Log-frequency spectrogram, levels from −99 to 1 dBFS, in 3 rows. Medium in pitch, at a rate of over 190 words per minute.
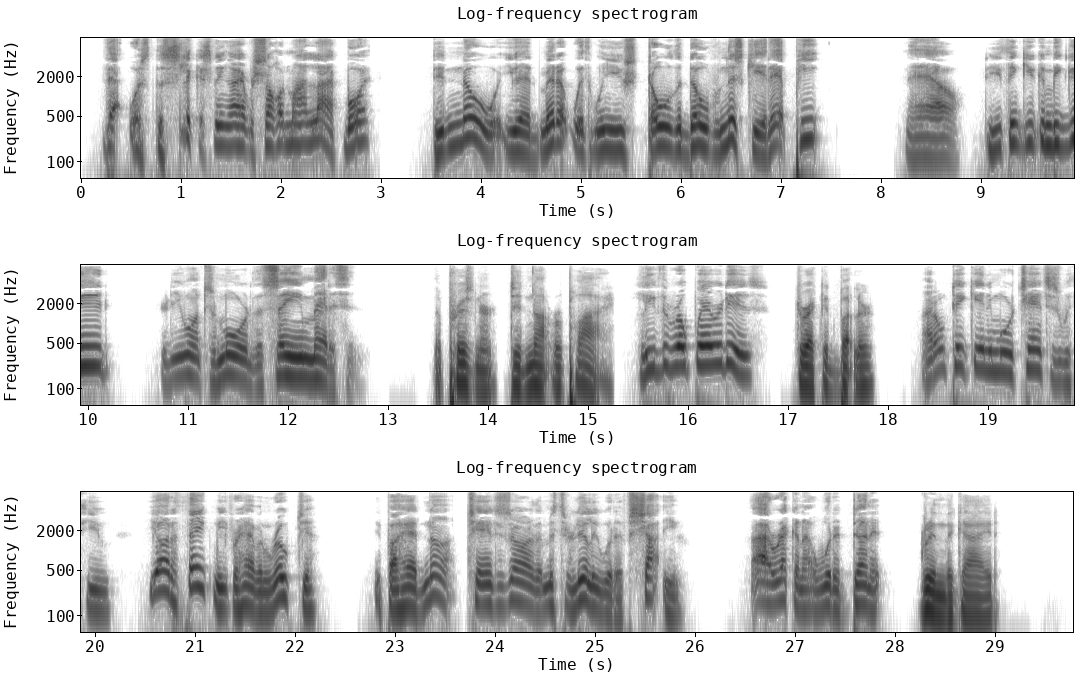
Yes: medium, 150 Hz; fast, 205 wpm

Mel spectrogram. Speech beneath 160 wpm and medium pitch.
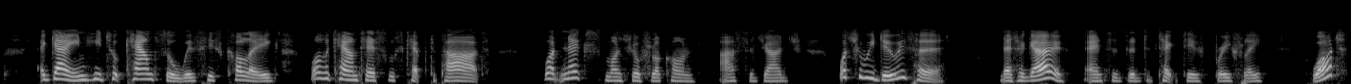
Yes: average, 150 wpm; medium, 180 Hz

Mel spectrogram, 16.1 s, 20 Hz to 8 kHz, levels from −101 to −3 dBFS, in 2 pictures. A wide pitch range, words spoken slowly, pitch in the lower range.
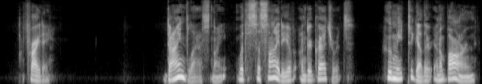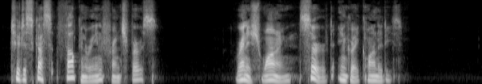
Yes: wide, 6.4 semitones; slow, 100 wpm; low, 125 Hz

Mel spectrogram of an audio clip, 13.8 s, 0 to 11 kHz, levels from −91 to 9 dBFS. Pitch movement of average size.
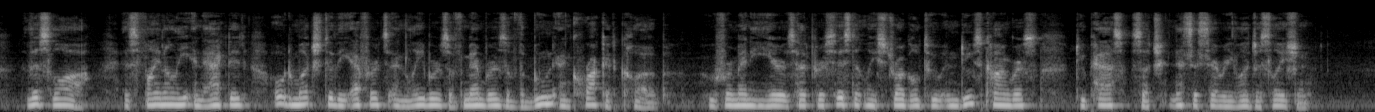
No: narrow, 2.2 semitones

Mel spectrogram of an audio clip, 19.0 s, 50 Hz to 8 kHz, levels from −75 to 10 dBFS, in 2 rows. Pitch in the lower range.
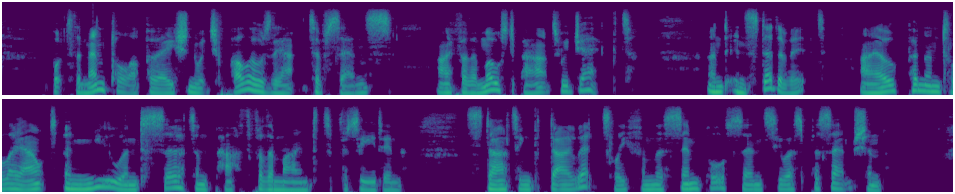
Yes: low, 110 Hz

